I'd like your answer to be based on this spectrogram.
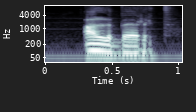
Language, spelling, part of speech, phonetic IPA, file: Polish, Albert, proper noun, [ˈalbɛrt], Pl-Albert.ogg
